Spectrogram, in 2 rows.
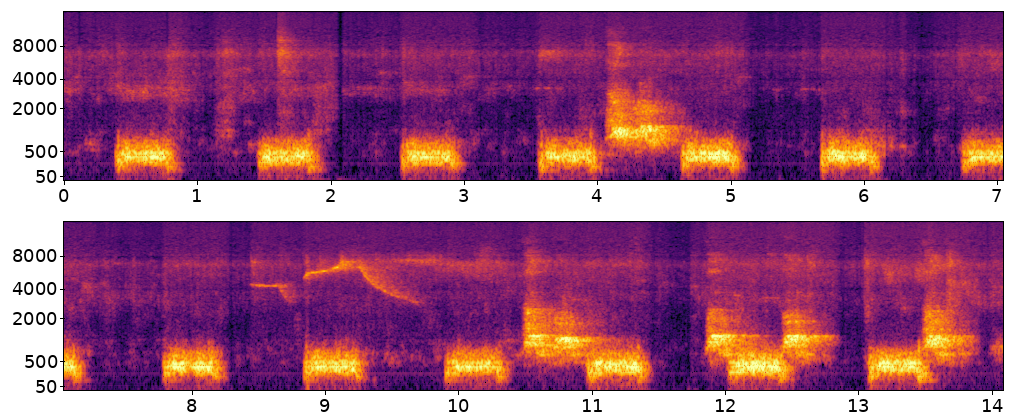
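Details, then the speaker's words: Regular high-pitched, blowing holosystolic murmur at about 57 beats a minute, loudest at the apex: mitral regurgitation, regurgitation into the left atrium during systole. "cuando este soplo es débil o moderadamente intenso es de tono alto y carácter soplante"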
